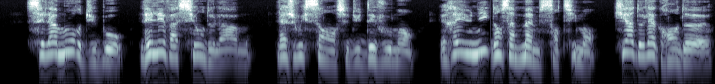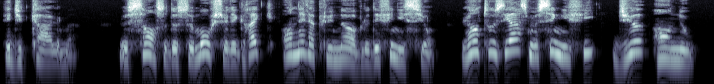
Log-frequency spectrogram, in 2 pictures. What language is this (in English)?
French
